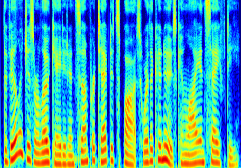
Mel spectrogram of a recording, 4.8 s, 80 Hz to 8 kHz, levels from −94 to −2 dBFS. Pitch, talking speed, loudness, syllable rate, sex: 190 Hz, 185 wpm, -18 LUFS, 5.6 syllables/s, female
